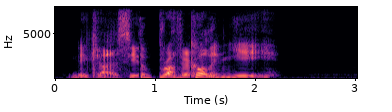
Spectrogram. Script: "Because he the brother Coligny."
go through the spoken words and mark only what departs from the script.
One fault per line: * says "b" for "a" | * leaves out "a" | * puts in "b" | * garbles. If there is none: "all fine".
all fine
